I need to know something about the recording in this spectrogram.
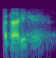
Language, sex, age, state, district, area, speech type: Hindi, male, 18-30, Uttar Pradesh, Jaunpur, rural, conversation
